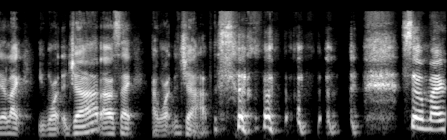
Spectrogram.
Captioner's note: laughs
